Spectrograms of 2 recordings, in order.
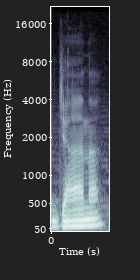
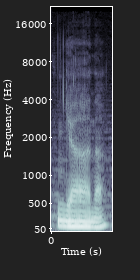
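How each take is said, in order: First: The word starts without the N sound. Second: The word starts with both J and N. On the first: The speaker calls it wrong. "they don't pronounce the N and they say" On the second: The speaker calls it right. "the Sanskrit word for knowledge is"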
